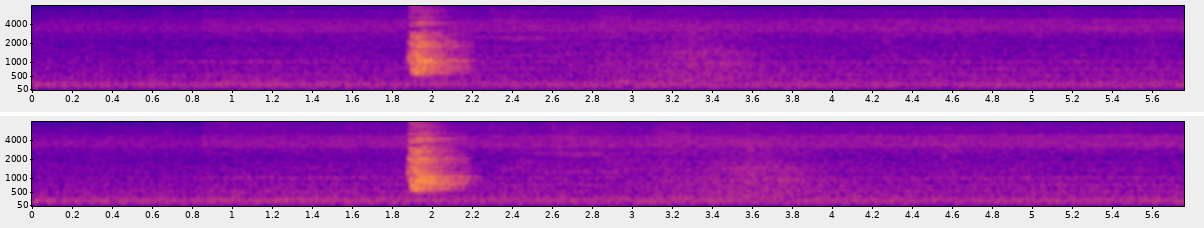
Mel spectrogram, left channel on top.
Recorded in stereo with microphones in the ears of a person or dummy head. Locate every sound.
1.9 s a dog barking: 40° right (ahead or behind), 2 m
